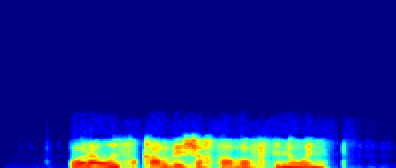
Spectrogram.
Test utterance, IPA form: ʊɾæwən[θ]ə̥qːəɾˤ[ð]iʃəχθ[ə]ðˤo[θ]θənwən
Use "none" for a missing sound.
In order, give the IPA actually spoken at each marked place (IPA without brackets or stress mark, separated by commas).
s, ð, ɑ, f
